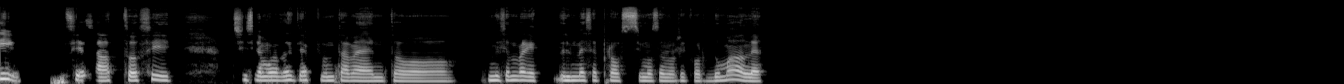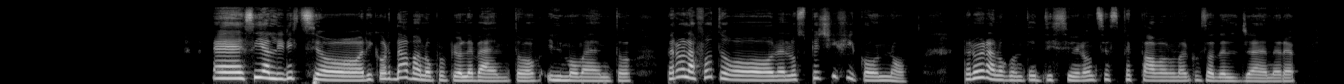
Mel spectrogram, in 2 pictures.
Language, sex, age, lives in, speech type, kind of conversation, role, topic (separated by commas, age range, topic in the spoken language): Italian, female, 30-34, Italy, conversation, unstructured, none, Quale momento del passato vorresti rivivere?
